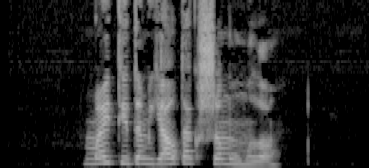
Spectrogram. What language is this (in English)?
Mari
